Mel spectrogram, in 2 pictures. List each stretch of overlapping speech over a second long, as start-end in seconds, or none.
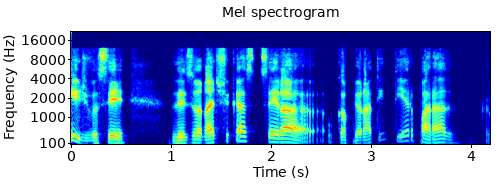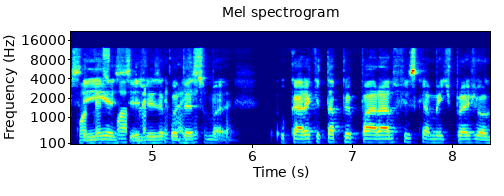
4.2-5.8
